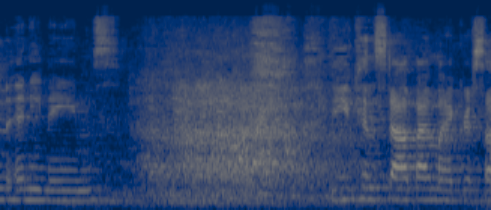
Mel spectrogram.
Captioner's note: audience laughs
